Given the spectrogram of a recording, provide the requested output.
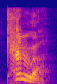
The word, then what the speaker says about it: camera: Remember, if you're speaking more slowly, you can pronounce the letter E. Different, interest, and camera. But when you're speaking really quickly outside, you don't need the letter E. Camera, interest, different.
